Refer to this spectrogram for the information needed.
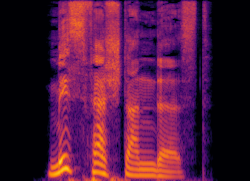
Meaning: second-person singular preterite of missverstehen
- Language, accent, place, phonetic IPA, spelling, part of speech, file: German, Germany, Berlin, [ˈmɪsfɛɐ̯ˌʃtandəst], missverstandest, verb, De-missverstandest.ogg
